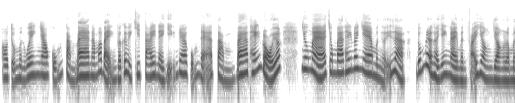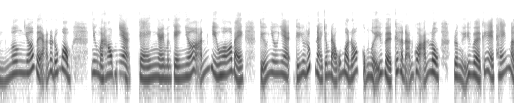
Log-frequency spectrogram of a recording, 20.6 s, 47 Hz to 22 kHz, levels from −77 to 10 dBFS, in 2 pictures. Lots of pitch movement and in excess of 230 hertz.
No: average, 4.8 semitones; very high, 250 Hz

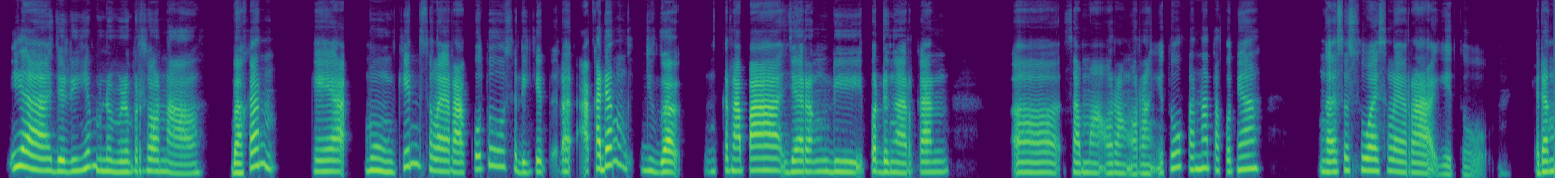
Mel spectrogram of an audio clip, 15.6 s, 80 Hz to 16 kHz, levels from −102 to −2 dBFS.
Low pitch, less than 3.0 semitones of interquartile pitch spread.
No: high, 215 Hz; narrow, 2.5 semitones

